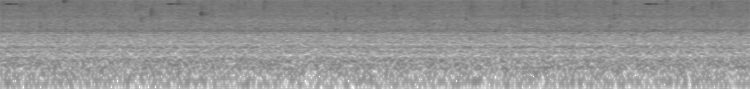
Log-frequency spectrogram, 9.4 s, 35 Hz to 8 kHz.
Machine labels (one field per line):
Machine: pump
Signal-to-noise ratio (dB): -6 dB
